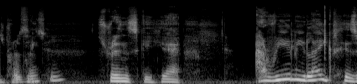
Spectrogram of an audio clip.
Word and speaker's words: Straczynski: Straczynski? Can't pronounce his name properly. Straczynski, yeah.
